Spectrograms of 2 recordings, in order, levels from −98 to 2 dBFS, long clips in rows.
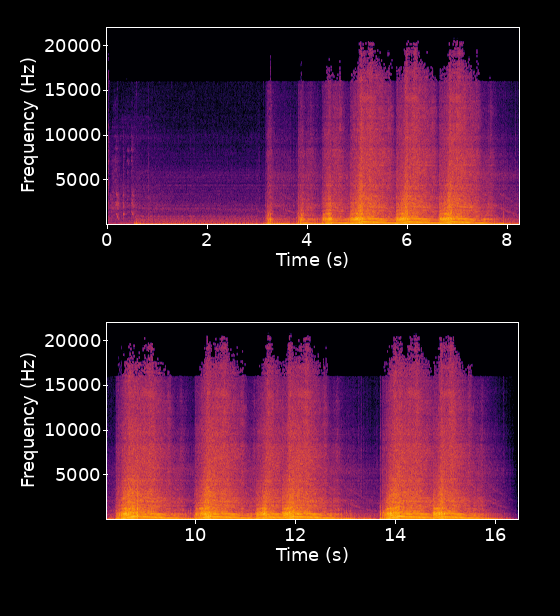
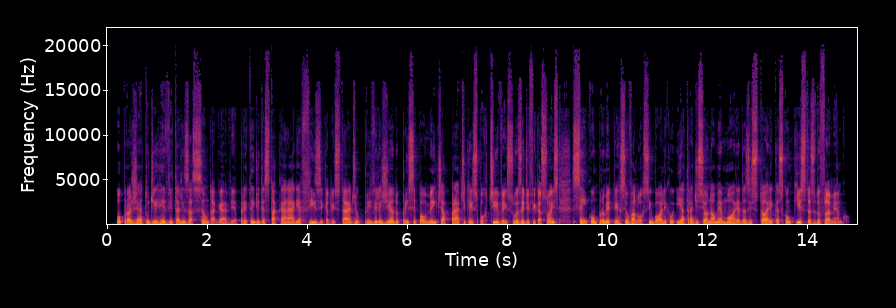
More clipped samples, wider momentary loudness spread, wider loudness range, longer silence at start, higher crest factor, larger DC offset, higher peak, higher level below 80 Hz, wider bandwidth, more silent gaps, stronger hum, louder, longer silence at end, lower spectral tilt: neither; first, 24 LU vs 6 LU; first, 12 LU vs 2 LU; about the same, 0.2 s vs 0.2 s; about the same, 18 dB vs 18 dB; neither; first, 0 dBFS vs -10 dBFS; first, -30 dBFS vs -54 dBFS; about the same, over 20 kHz vs 19.5 kHz; neither; neither; first, -18 LUFS vs -30 LUFS; about the same, 0.2 s vs 0.3 s; about the same, -5 dB/octave vs -6 dB/octave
